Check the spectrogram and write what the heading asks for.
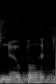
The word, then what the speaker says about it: Noblet: It's Noblet, long O.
